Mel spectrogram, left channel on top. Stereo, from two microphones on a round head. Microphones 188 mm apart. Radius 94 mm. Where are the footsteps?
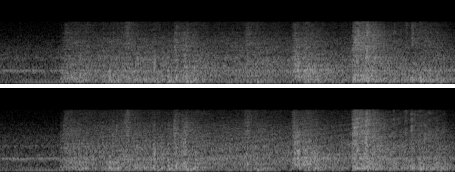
60° right (ahead or behind), 3 m; by 4.5 s 55° right (ahead or behind), 4 m.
